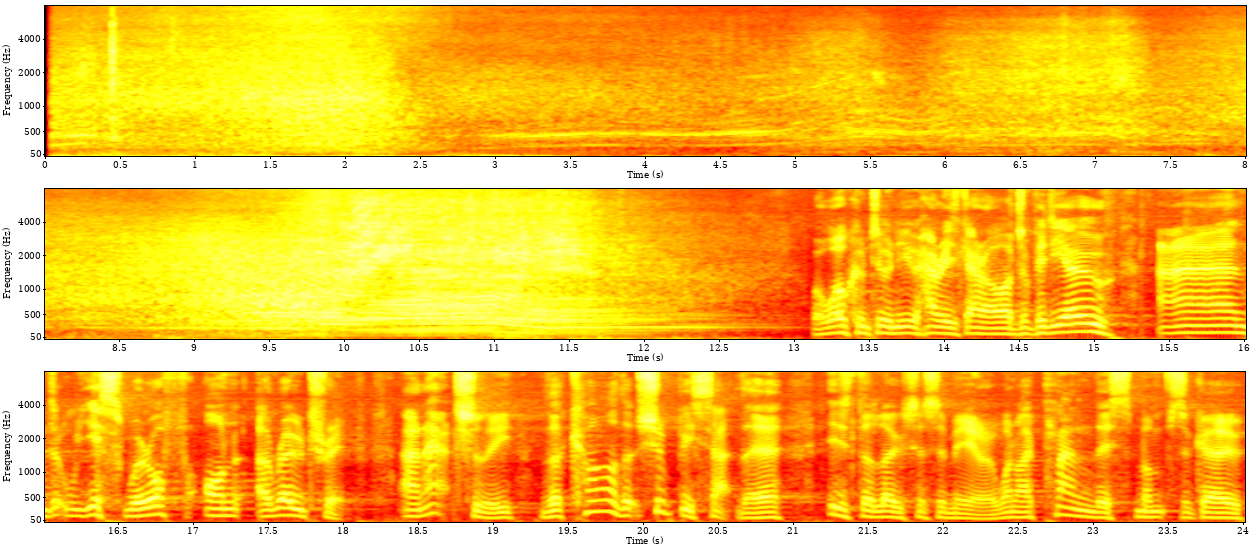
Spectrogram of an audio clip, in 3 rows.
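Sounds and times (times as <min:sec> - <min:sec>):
sports car engine revving: 0:00.0 - 0:12.8.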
